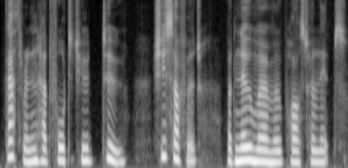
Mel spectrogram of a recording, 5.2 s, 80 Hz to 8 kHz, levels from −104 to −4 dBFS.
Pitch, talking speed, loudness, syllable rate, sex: 215 Hz, 140 wpm, -16 LUFS, 5.2 syllables/s, female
